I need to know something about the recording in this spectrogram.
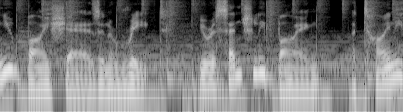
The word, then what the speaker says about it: REIT: That's the power of a REIT, pronounced REIT.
